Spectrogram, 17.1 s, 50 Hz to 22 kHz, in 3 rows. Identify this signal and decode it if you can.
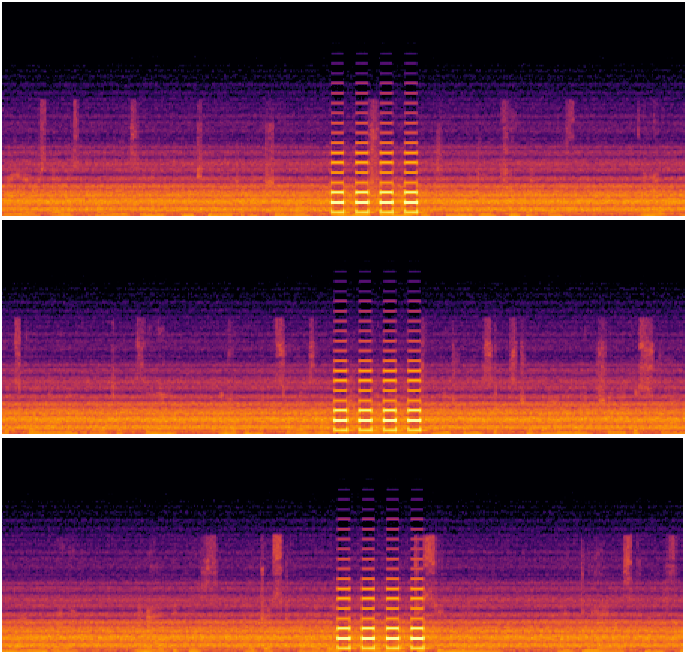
Alarm pattern, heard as an alarm's beeps, played three times, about 510 Hz, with room echo and speech in English. Temporal four. Carbon monoxide.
